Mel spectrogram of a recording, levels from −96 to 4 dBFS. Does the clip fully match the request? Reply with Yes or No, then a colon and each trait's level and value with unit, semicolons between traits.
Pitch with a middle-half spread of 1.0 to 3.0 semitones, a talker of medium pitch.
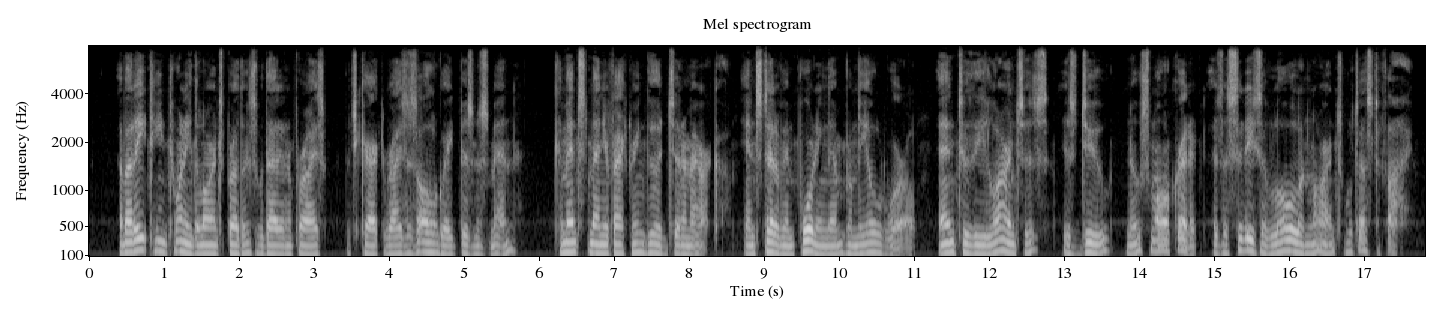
No: average, 2.7 semitones; low, 125 Hz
